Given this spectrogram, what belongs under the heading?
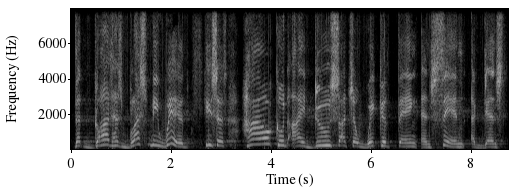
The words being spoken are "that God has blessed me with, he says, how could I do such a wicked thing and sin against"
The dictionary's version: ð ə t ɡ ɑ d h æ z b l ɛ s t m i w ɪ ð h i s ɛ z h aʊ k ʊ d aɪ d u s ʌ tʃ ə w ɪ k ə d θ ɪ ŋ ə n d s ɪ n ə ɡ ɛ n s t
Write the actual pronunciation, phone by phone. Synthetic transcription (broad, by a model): ð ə t ɡ ɑ d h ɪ z b l ɛ s t m i w ɪ ð h i s ɛ z h aʊ k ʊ d aɪ d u s ʌ tʃ ə w ɪ k ə d θ ɪ ŋ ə n s ɪ n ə ɡ ɛ n s t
